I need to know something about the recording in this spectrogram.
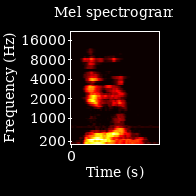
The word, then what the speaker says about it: Om: Chakra 1 is sometimes spelled OM, but phonetically it's UM.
